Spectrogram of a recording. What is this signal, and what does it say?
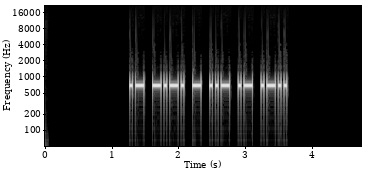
Morse code, heard as a keyed tone, about 28 wpm, 700 Hz. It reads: ACTUAL
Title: Six Letter Words - 28wpm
